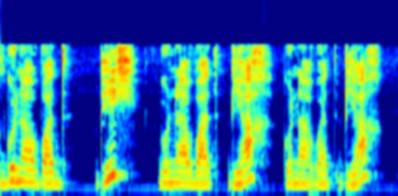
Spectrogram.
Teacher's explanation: the T at the end of the stem becomes voiced too, so turns into a D.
